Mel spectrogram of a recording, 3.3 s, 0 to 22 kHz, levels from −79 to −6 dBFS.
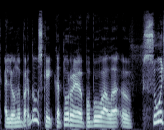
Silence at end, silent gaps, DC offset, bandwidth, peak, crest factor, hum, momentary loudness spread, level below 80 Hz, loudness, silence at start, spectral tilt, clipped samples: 0 s; none; under 0.1%; 16 kHz; -8 dBFS; 12 dB; none; 6 LU; -58 dBFS; -19 LUFS; 0.1 s; -4 dB/octave; under 0.1%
